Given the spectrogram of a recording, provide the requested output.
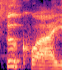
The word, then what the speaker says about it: Fuqua: It's Fuqua, yes.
